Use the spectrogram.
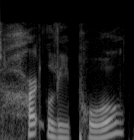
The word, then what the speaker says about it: Hartlepool: of our own team been informed it is hartley pool i will work on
